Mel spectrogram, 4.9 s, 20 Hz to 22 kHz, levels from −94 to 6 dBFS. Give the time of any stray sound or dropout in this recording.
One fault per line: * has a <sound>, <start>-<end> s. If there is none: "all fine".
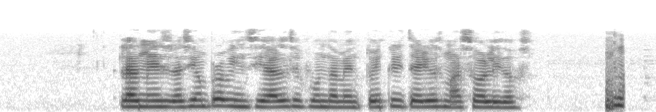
* has a laugh, 4.5-4.7 s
